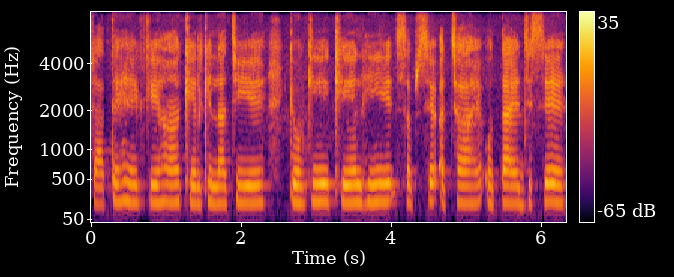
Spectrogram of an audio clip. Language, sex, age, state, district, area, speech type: Hindi, female, 18-30, Madhya Pradesh, Ujjain, rural, spontaneous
